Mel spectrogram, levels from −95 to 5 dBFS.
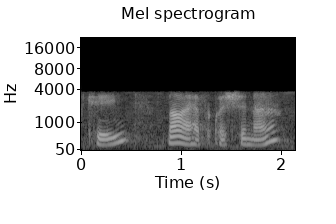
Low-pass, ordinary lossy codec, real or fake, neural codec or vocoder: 3.6 kHz; none; real; none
